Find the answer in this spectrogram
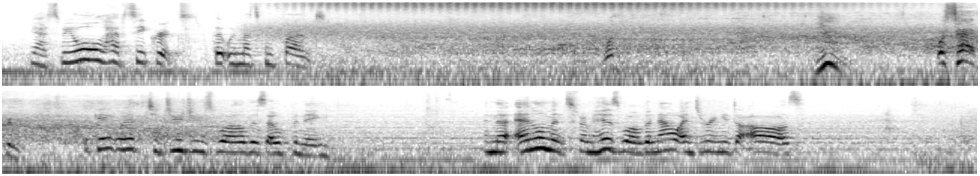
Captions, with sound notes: - Yes. We all have secrets that we must confront. (intense buzzing) - What? You, what's happening? - The gateway to JUJU's world is opening. And the elements from his world are now entering into ours.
